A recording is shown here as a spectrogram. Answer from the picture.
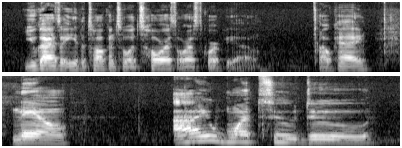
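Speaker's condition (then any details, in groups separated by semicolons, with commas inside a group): No condition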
